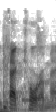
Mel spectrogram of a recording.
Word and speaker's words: Factorum: Can I roll a memory check to remember who Factoria is? – He worked for us. – Hey, Factorum, actually. I'm sorry, I said his name wrong.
